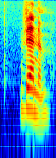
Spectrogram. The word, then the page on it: venom: American English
